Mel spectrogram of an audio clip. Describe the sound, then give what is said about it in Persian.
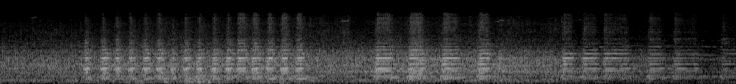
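A car engine cranks and turns over with a rapid, pulsing rumble as someone gets into the car, followed by a few loud horn toots, with no voices. “سوار ماشین شد، گفتیم ما رو میرسونی تا وسط شهر؟”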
